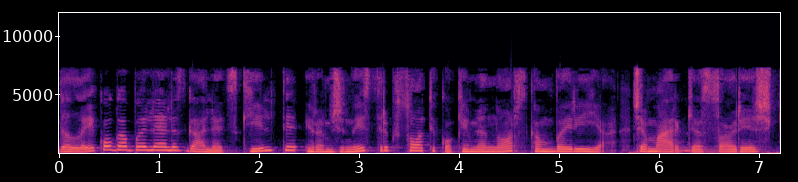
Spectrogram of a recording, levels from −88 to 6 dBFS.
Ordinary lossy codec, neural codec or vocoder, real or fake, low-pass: AAC, 32 kbps; codec, 16 kHz, 8 kbps, FunCodec, trained on LibriTTS, 25 frames a second; fake; 7.2 kHz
